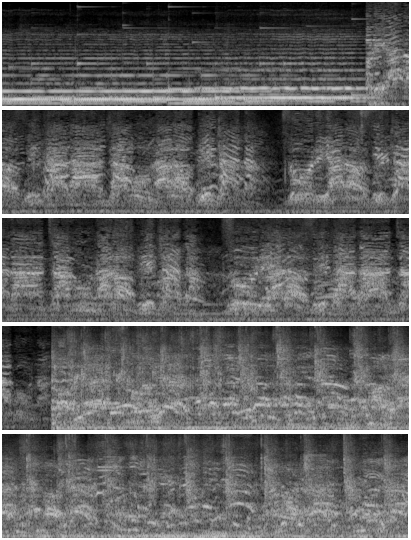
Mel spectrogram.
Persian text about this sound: صدای زنان رساتر از آن است که شنیده نشود. در ویدیوهای منتشر شده بر روی شبکه‌های اجتماعی، فریادهای آنها یا در میان جمعیت شنیده می‌شود و یا تاریخ و محل تهیه ویدیو را اعلام می‌کنند.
